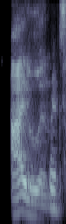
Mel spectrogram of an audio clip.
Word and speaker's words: islands: three or five Iceland Islands Islands Islands this word has s in it but the S is silent you're not supposed to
